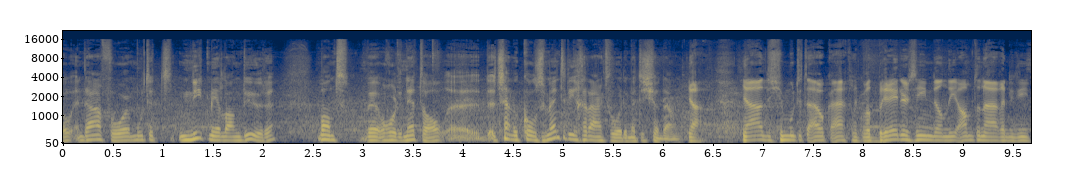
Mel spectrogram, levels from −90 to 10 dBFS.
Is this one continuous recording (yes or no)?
yes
